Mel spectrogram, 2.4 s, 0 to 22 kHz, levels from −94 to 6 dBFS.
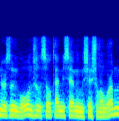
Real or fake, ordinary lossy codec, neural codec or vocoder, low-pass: fake; none; codec, 16 kHz, 0.5 kbps, FunCodec, trained on Chinese and English, 25 frames a second; 7.2 kHz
